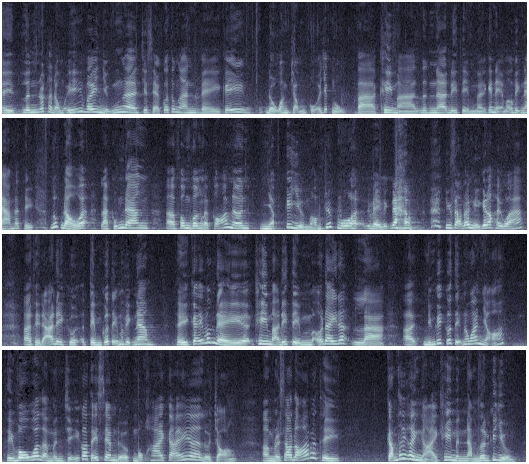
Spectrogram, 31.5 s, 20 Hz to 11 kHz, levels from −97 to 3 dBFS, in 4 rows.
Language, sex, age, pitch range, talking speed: Vietnamese, female, 20-39, 195-260 Hz, 240 wpm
